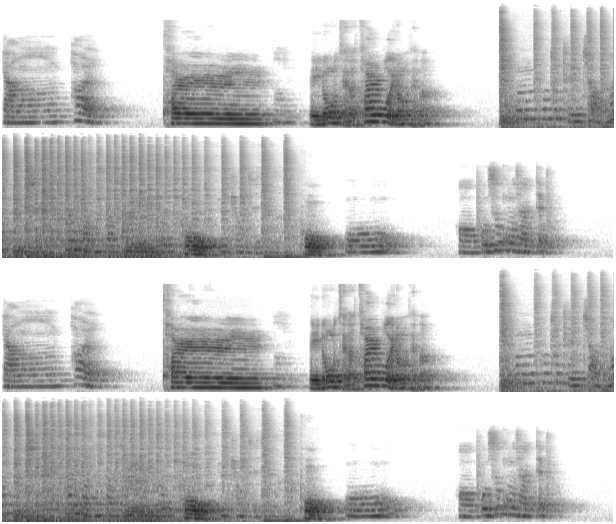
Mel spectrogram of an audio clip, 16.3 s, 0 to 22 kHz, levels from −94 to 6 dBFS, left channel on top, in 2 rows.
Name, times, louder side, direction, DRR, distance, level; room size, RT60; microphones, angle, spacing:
voice 1, 0.0-1.3 3.6-3.8 6.8-10.0 10.3-10.4 11.0-11.9 12.7-13.4 14.3-15.5, equal, 10° left, -5 dB, 0.8 m, -29 dB
voice 2, 2.2-3.5 4.1-5.7 9.8-10.2 10.6-10.9 12.1-12.4, right 1 dB, 65° right, 3 dB, 0.5 m, -17 dB
Thump thud, 6.6-12.2, equal, 55° left, 0.8 m, -27 dB
2.5 x 2.0 x 3.3 m, 0.71 s
head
